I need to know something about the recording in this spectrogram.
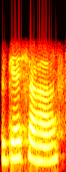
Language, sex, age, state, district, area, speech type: Goan Konkani, female, 18-30, Goa, Salcete, rural, conversation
